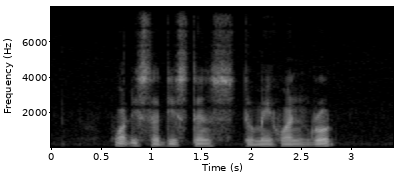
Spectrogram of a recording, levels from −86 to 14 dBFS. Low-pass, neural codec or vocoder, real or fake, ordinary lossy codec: none; none; real; none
